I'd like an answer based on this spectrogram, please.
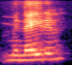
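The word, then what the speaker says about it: menhaden: the fish which were mostly uh I can't pronounce the name of this type of fish is m-e-n-h-a-d-e-n manadin okay we're gonna say that in Cantona Beach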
